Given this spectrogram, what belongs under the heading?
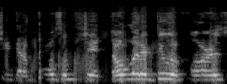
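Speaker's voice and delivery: mock high shouting. Retelling what someone shouts at a movie scene: imitating someone yelling. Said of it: "You're yelling".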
